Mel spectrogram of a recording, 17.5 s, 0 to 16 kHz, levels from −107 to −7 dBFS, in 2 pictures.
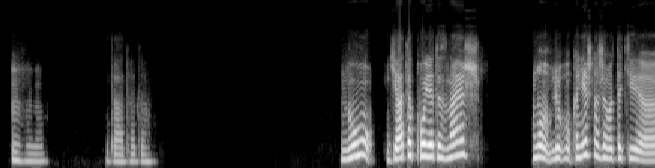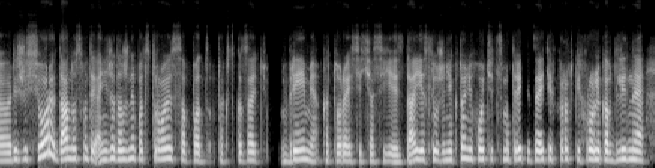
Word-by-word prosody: Мгм. 165 -2 -12 0.8
Да-да-да. 155 -1 -13 2.5
Ну, 260 +8 +3
я 220 +6 +5
такое, 270 -1 +7
ты 250 -1 +3
знаешь, 275 +7 0 0.7
ну, 235 -2 +3
в - - -8
лю 220 +1 0
конечно 275 +4 +1
же, 240 -1 +1
вот 220 0 -1
эти, 225 0 -1
э, 170 -4 0
режиссёры, 210 - +1
да? 195 0 +3
Ну, 215 - -1
смотри, 215 -1 -4
они 190 +3 -3
же 225 +2 -1
должны 200 +2 -1
подстроиться 205 0 -3
под, 170 -2 -6
так 165 -2 -14
сказать, 180 0 -6 0.2
время, 190 +1 -2
которое 170 -2 -3
сейчас 160 0 -11
есть, 150 -3 -6
да? 155 +1 +1
Если 195 0 0
уже 185 -1 -3
никто 190 +5 -3
не 215 -1 -1
хочет 210 0 -3
смотреть 200 +1 -3
из-за 190 +1 -2
этих 200 +2 -1
коротких 205 0 -6
роликов 200 -2 +3
длинные 200 0 0
200 Hz, 145 wpm, -22 LUFS, 175-220 Hz, 2.5 s, такое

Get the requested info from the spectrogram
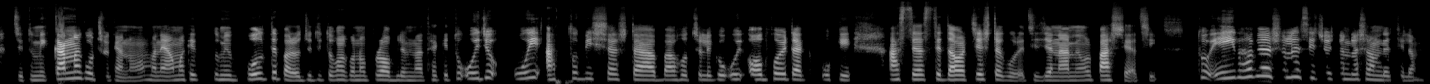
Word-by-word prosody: যে - - -7
তুমি 200 0 -4
কান্না 265 +4 +11
করছো 260 - -6
কেন? - - -4 0.2
মানে 195 -1 -3
আমাকে 220 +3 -6 0.2
তুমি 220 -1 -5 0.2
বলতে 245 +3 +1
পারো 210 -4 0
যদি 205 0 -12
তোমার 215 +1 -3
কোন 200 0 -8
প্রবলেম 200 -2 -4
না 185 - -4
থাকে।" 210 0 -10
তো - - -12
ওইযে 280 +3 +2 0.3
ঐ - - -7 0.3
আত্মবিশ্বাসটা 250 -4 -4 0.2
বা, 210 - -4
হচ্ছে 215 - -8
হল 210 - -3
গিয়ে 215 -1 -9
ওই 240 - -4 0.2
অভয়টা 245 +1 +1 0.3
ওকে 215 -1 -2 0.5
আস্তে, 230 +1 -4
আস্তে 225 - -4
দেওয়ার 215 +1 +5
চেষ্টা 230 -1 +2
করেছি 180 +2 -12
যে, 190 - 0
না, - - +1
আমি 185 0 -7
ওর 205 - -11
পাশে 205 0 +3
আছি। - - -9 0.5
তো - - -10 0.2
এইভাবে 325 +6 +5
আসলে 340 -1 -1
সিচুয়েশনটা 250 -4 -4
সামনে 210 -3 -4
ছিলাম। 180 -2 -13
220 Hz, 185 wpm, -24 LUFS, 205-255 Hz, 0.5 s, কান্না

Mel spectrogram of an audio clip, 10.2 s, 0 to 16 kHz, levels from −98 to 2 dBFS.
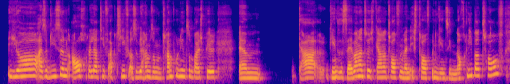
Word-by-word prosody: Ja, 255 +2 +3
also, 240 -1 +1
die 235 +3 -2
sind 270 +1 +2
auch 245 +2 +2
relativ 230 0 -1
aktiv, 245 +3 -4
also 215 0 -3
wir 225 -1 +1
haben 225 +1 -1
so 215 - -3
'n 200 -2 -4
Trampolin 250 +4 +1
zum 245 -2 -4
Beispiel, 215 +1 +1 0.4
ähm, 195 -1 -1 0.6
da, 200 +4 +1 0.2
gehen 210 -2 -1
sie 210 -1 -2
selber 200 +3 +3
natürlich 245 -2 +1
gerne 215 0 0
drauf 210 -1 0
und 215 -2 -1
wenn 195 0 +1
ich 215 -1 -7
drauf 195 -2 +1
bin, 205 -1 -2
gehen 185 -1 -5
sie 185 -1 -5
noch 180 +3 -3
lieber 275 +1 +2
drauf. 300 +4 -1
220 Hz, 195 wpm, -23 LUFS, 205-245 Hz, 0.6 s, Ja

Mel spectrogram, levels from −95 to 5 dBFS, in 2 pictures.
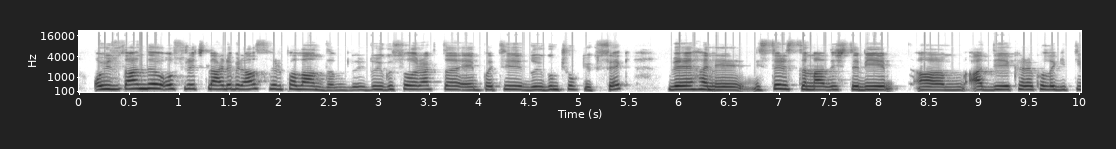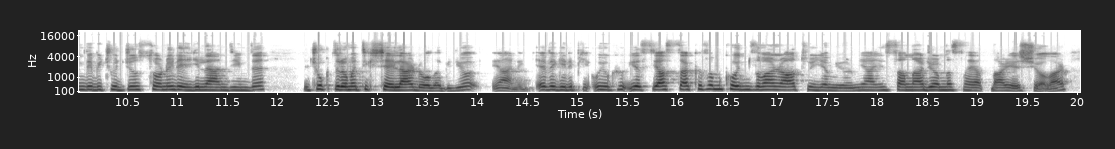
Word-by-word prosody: O 230 +3 +4
yüzden 270 +3 +5
de 290 0 +8
o 265 0 +4
süreçlerde 265 -1 -1
biraz 255 +1 -1
hırpalandım. 225 -8 -1
Duy 195 -1 -7
duygusal 225 +2 -2
olarak 235 0 -2
da 230 -1 -1
empati 215 +2 -2
duygum 210 +2 0
çok 230 0 -6
yüksek 230 - -4 0.4
ve, 225 +1 +6
hani, 205 -4 +1
ister 210 +7 +1
istemez, 215 -4 +1
işte, 215 -1 +1
bir, 215 0 +4 0.3
ımm, 195 -1 0
adliyeye, 215 +2 +1
karakola 225 -1 +1
gittiğimde, 215 0 -3
bir 210 - -4
çocuğun 215 0 -2
sorunuyla 220 -1 0
ilgilendiğimde 190 +1 -1 0.5
çok 245 0 -1
dramatik 210 +1 +4
şeyler 190 -3 +4
de - - -1
olabiliyor. 165 +4 -2
Yani, 155 -9 -6
eve 210 +1 +1
gelip 200 -1 -2
ya - - -10
uyku 215 0 -2
yas 215 0 +1
yastığa 220 0 +2
kafamı 245 +1 0
koyduğum 225 -3 +2
zaman 215 0 +1
rahat 200 0 0
uyuyamıyorum. 175 -3 -4
Yani, 190 0 -5
insanlar 190 0 -1
diyorum 195 -1 +1
nasıl 195 -1 -4
hayatlar 170 0 -3
yaşıyorlar. 160 0 -3
215 Hz, 155 wpm, -22 LUFS, 195-230 Hz, 0.5 s, de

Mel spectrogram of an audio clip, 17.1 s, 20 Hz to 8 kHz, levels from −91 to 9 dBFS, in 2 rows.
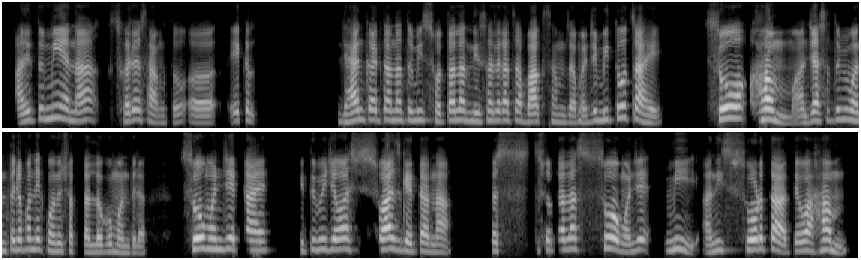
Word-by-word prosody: आणि 180 +5 -1
तुम्ही 260 +3 -3
आहे 250 - +2
ना 220 +2 -1 0.3
खरं 230 +4 -1
सांगतो, 170 -4 -8
अ, 160 -1 -6 0.2
एक 415 - -5 0.9
ध्यान 205 +5 +2
करतांना 225 -1 -1
तुम्ही 220 +1 -5
स्वतःला 220 +1 0
निसर्गाचा 215 +1 -3
भाग 190 0 +3
समजा 175 -3 -8
म्हणजे 165 +7 -6
मी 225 +2 -5
तोच 280 +1 0
आहे. 165 -7 +3 0.6
सो 240 - +7 0.3
हम 235 -1 +8
म्हणजे 165 +8 0
असं 220 +2 -3
तुम्ही 240 0 -6
मंत्र 220 +2 0
पण 245 -1 -2
एक 235 - -3
म्हणू 195 -1 -2
शकता 185 -2 -4
लघु 175 +1 -3
मंत्र. 160 -3 -6 0.4
सो 250 +1 +7
म्हणजे 250 0 +1
काय? 220 -1 +4 0.3
की 200 - -10
तुम्ही 240 +1 -3
जेव्हा 240 +1 +3
श्वास 245 0 +4
घेता 200 -2 +1
ना 175 -2 -1 0.4
तर 205 - -2
स्वतःला 230 +4 -3
सो 250 0 +2
म्हणजे 205 +5 -2 0.2
मी 235 -7 -5
आणि 195 +6 -6
सोडता 235 +1 +3
तेव्हा 210 +1 +2
हम 230 -8 +1
220 Hz, 170 wpm, -24 LUFS, 190-235 Hz, 0.9 s, हम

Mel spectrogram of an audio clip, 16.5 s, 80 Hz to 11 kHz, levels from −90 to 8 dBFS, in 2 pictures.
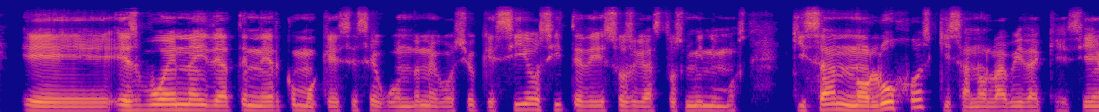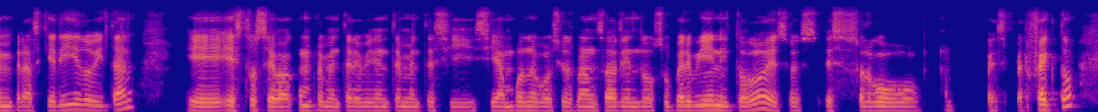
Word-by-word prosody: eh, 120 -3 +3
es 140 -2 +5
buena 150 +1 +5
idea 135 -2 +3
tener 130 -1 0
como 130 -3 -3
que 125 - -3
ese 130 +2 -6
segundo 125 -1 -4
negocio 125 +2 -4
que - - -9
sí 155 - +3
o 160 -1 +1
sí 150 - -2
te 145 -1 -3
dé 130 0 -1
esos 130 0 -2
gastos 120 -1 -5
mínimos. 130 0 -2 0.3
Quizá 155 +4 +3
no 135 -5 +6
lujos, 195 +10 +5
quizá - - -4
no 120 +1 -2
la 120 0 -1
vida 125 0 -2
que 120 0 -17
siempre 125 +2 -1
has 125 - -6
querido 140 +2 -1
y 130 - -4
tal, 160 +11 -2 0.4
eh, 120 -1 +2
esto 140 - 0
se - - +1
va 120 - +1
a - - -15
complementar 125 -2 -3
evidentemente 120 0 -5
sí 115 -1 -9
sí 125 - -5
ambos 120 +1 -2
negocios 120 -1 -5
van 120 0 -4
saliendo 120 -1 -3
superbién 130 +3 +1
y 130 - -1
todo 125 0 0
eso. - - -3
Es - - -6
eso - - -4
es - - -11
algo 125 -1 -2 0.5
es - - -8
perfecto, - - +1
125 Hz, 200 wpm, -23 LUFS, 120-135 Hz, 0.5 s, no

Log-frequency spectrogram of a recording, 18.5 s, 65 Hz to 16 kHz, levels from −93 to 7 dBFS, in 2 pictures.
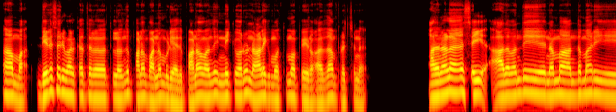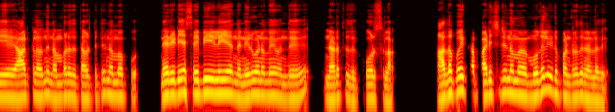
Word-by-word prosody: ஆமா. 125 -5 +2 0.3
தினசரி 175 +5 +3
வர்க்கத்தத்தில 140 -2 0 0.2
தில 130 -1 -1
வந்து 155 +4 -4
பணம் 130 0 0
பண்ண 120 +2 +2
முடியாது. 110 -5 0
பணம் 135 +5 +3
வந்து 145 +3 0
இன்னைக்கு 145 +1 -2
வரும், 160 +2 0
நாளைக்கு 130 0 +2
மொத்தமா 135 +4 -3
போயிரும், 110 -2 -2
அதுதான் 125 +4 -1
பிரச்சனை. 110 -1 -7 1.1
அதனால 155 +5 +6 0.3
செய் 155 0 +4 0.3
அதை 140 +2 +4
வந்து 165 +3 -1 0.3
நம்ம 150 +2 +1 0.2
அந்த 145 +2 -4
மாரி 165 -1 -1 0.6
ஆட்களை 140 +1 0
வந்து 155 +2 -4
நம்புறத 135 +1 -3
தவிர்த்துட்டு, 130 +4 -5
நம்ம 145 -1 -2
இப்போ 135 - -10 0.4
நேரடியா 155 +3 +3
SEBIலேயே 165 0 +4
அந்த 140 - -2
நிறுவனமே 150 0 0
வந்து 130 0 -4 0.5
நடத்துது 130 -1 -1 0.2
கோர்ஸ்லாம். 125 -1 -4 0.7
அதை 145 +5 +5
போய் 185 -1 +2
க - - -5 0.2
படிச்சிட்டு, 155 +4 0
நம்ம 155 -1 0 0.2
முதலீடு 185 +2 0
பண்ணுறது 140 +1 -2
நல்லது. 120 -3 -4
145 Hz, 145 wpm, -23 LUFS, 130-155 Hz, 1.1 s, அதனால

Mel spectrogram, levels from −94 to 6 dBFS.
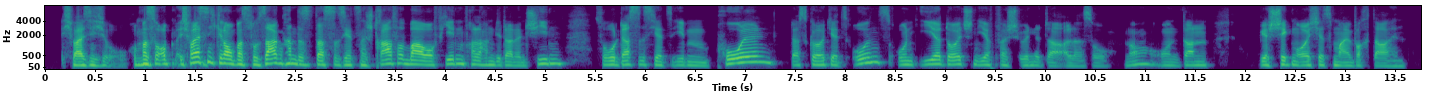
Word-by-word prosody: ich - - -5
weiß 120 0 +6
nicht, 120 -4 -3
um - - -18
was 165 - +6
ob 165 0 0
ich 150 - 0
weiß 220 +3 +8
nicht 220 -4 -1
genau 175 -4 +7
was 150 -3 +4
du 140 - 0
sagen 175 +8 +7
kann, 175 0 0
dass 135 -3 -3
das 135 -1 +2
jetzt 125 0 -3
'ne 120 - -2
Strafe 170 - +2
war, 150 -1 +8
auf 130 -1 +1
jeden 165 +1 -1
Fall 150 -4 -3
haben 130 0 -5
die 125 - -8
dann 120 -2 -3
entschieden: 165 +10 -5 0.2
„So, 135 +1 -2
das 140 +1 +1
ist 135 -1 -3
jetzt 125 -3 -3
eben 115 -4 -8
Polen. 210 +4 +2
Das 125 -1 -7
gehört 130 -1 -1
jetzt 125 - -6
uns 205 +7 -2
und 140 0 -6
ihr 160 +4 +1
Deutschen, 145 -1 -2
ihr 130 0 -4
verschwindet 115 -3 -9
da - - -3
alle 95 -1 -9
so, 95 -1 -12
ne?“ 150 +5 -8
Und 115 -2 -12
dann: 120 0 -3 0.5
„Wir 130 0 0
schicken 135 +2 0
euch 120 0 -1
jetzt 125 -2 -5
mal 115 -3 -1
einfach 110 0 -7
dahin.“ 95 -1 -5
135 Hz, 240 wpm, -22 LUFS, 120-160 Hz, 0.5 s, weiß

